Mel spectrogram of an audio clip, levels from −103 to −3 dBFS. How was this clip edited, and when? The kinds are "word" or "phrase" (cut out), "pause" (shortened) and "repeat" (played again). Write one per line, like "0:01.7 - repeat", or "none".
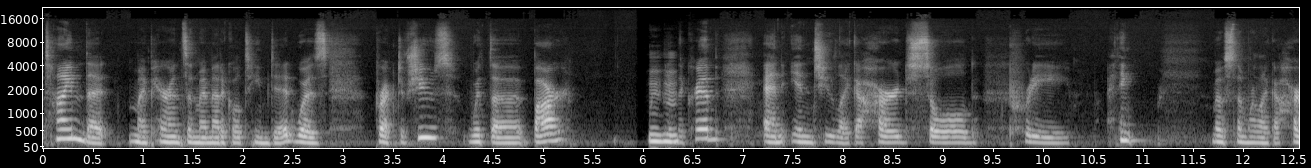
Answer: none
